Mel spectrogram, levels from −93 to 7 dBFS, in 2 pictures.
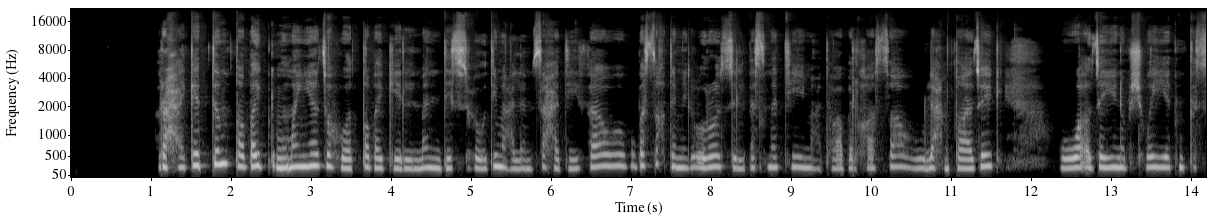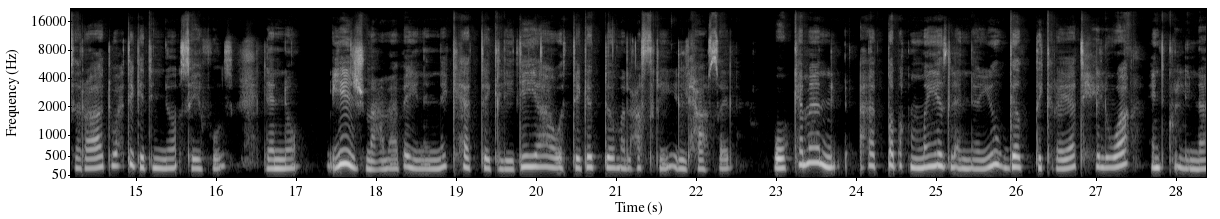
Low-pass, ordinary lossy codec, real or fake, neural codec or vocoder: none; none; fake; vocoder, 44.1 kHz, 128 mel bands, Pupu-Vocoder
